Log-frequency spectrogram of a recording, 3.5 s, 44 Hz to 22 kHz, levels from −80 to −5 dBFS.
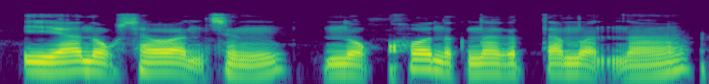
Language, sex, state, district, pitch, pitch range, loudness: Garo, male, Meghalaya, South Garo Hills, 110 Hz, 100-120 Hz, -17 LUFS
